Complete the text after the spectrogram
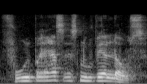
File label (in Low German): fulbras wer los, plattdeutsch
